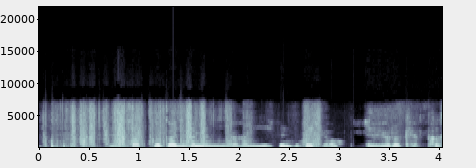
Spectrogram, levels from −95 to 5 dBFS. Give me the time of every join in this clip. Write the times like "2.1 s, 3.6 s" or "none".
3.1 s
